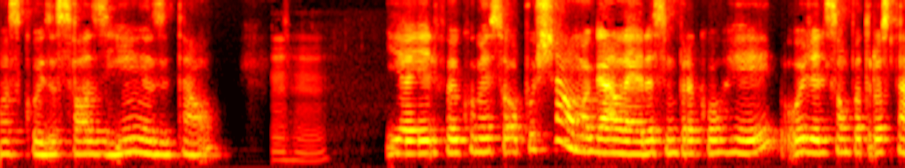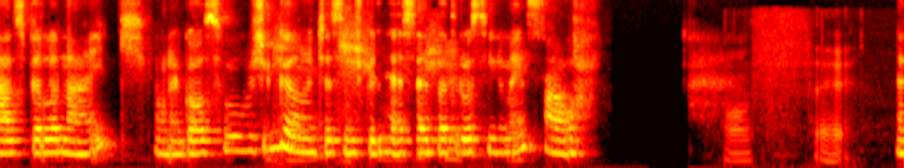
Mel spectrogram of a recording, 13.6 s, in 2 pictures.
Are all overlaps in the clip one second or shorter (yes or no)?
no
